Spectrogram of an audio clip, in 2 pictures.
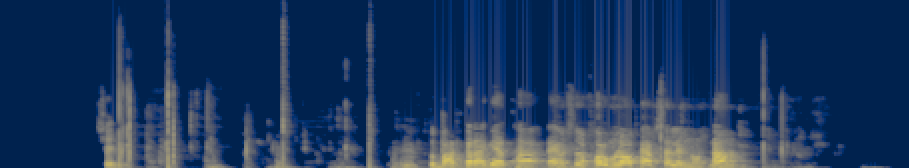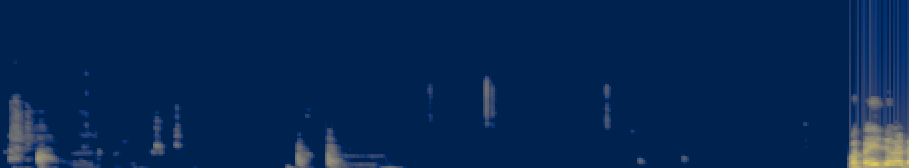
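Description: A man speaks nearby in a steady explaining voice.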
